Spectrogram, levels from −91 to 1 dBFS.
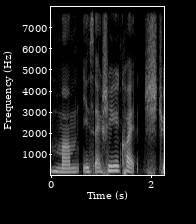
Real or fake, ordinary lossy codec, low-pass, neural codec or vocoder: real; none; none; none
